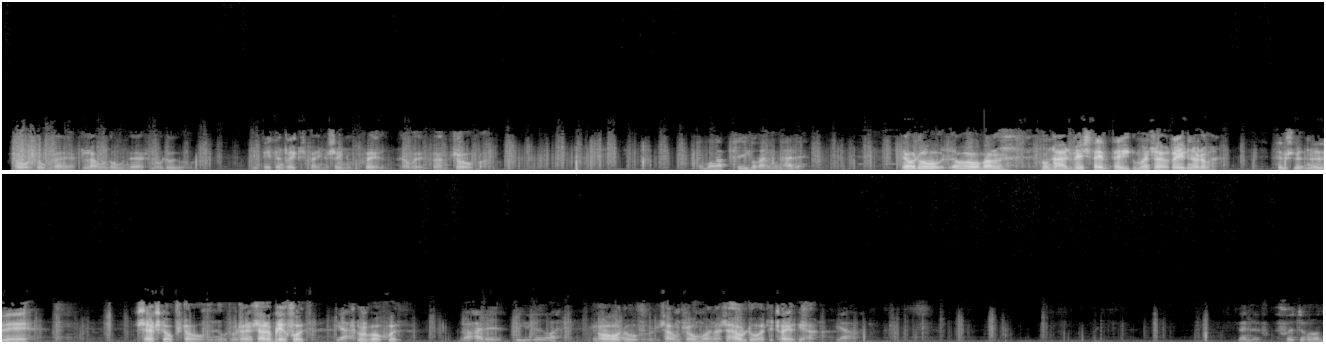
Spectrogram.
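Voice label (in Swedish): Vånga Skåne, dialekter; Folkminnen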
